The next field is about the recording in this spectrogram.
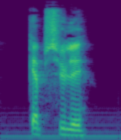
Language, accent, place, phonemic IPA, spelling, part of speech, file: French, France, Lyon, /kap.sy.le/, capsuler, verb, LL-Q150 (fra)-capsuler.wav
- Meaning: to capsule; to encapsule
